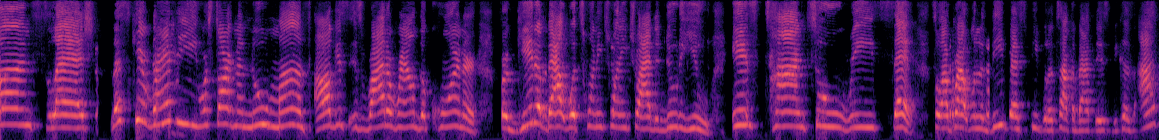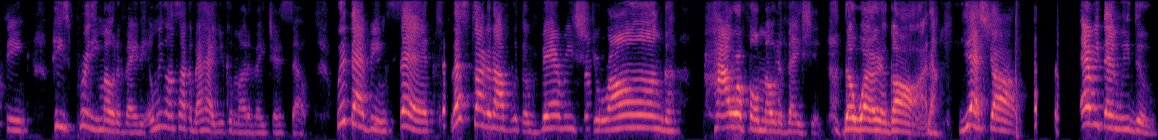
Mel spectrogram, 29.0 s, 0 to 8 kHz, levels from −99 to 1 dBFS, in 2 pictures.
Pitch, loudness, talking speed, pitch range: 270 Hz, -35 LUFS, 165 wpm, 230-305 Hz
